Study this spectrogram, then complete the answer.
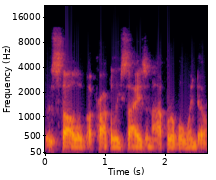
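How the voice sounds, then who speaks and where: Speaking fairly quickly, a man with an ordinary speaking voice keeps a fairly low pitch. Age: 60s. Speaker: review board member. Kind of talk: public hearing. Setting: hearing room, video conference.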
